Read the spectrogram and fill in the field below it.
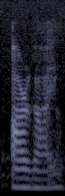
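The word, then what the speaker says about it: Argyll: Looking forward to better weather in is it the Argyle in Scotland? Is that how you say it? Argyle. Yes, yeah.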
